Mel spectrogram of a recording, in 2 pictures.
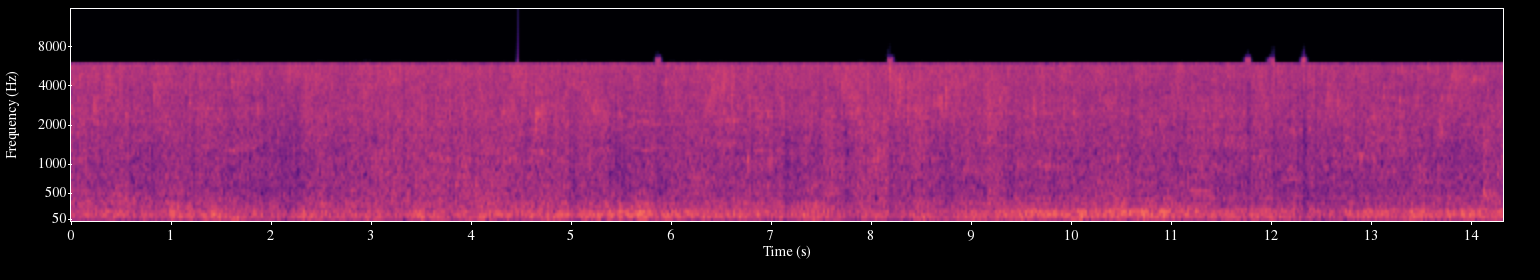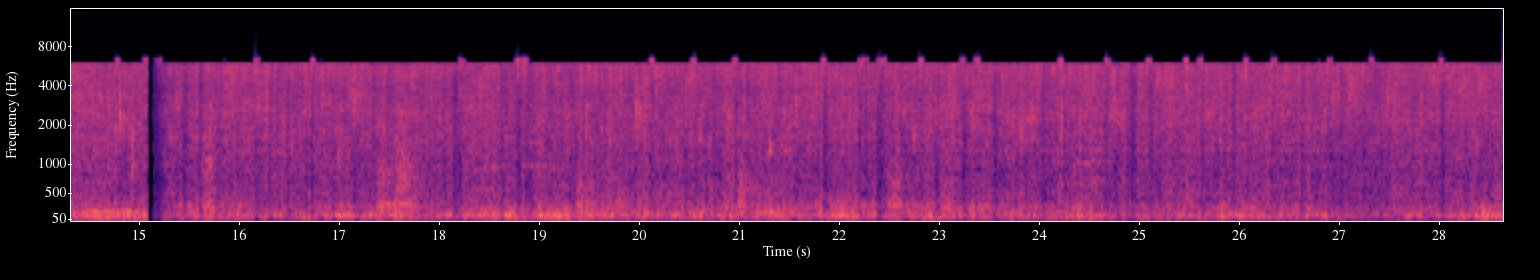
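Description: Heavy rain pouring steadily onto a concrete yard, a dense unbroken hiss and patter of splashing drops, cut off briefly about halfway through before it resumes.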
